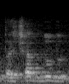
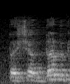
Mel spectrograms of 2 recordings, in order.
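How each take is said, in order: First: The final syllable has a 'u' vowel. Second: The final syllable has an 'a' vowel. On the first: The speaker calls it right. "ये तफाउल के वजन पर लफ्ज़ है" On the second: The speaker calls it wrong. "तशद्दद कहना ये गलत है"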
